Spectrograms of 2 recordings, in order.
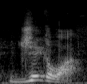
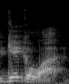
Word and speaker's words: Gigawatt: figure i just purchased known as jigawa now i've seen other reviewers they say gigawatt but i'm going by the back to the future reference by the m with the how the movie pronounce it and they say gigawatt 1.21 gigawatts as you see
